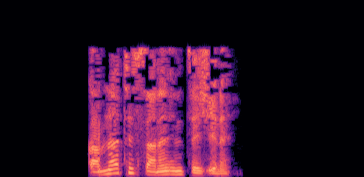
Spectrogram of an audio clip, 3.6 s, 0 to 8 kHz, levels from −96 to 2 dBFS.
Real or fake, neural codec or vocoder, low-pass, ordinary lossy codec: fake; vocoder, 44.1 kHz, 80 mel bands, Vocos; 7.2 kHz; MP3, 24 kbps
